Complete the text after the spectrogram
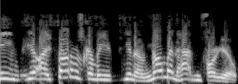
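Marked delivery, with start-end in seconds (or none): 1.4-2.4 stern, curt put-on voice. Joking that the bartender would refuse service: Soup Nazi impression. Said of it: "like Manhattan Nazi instead of soup Nazi".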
